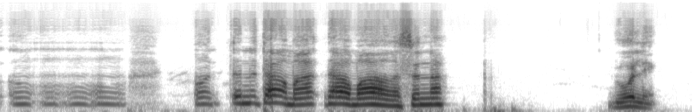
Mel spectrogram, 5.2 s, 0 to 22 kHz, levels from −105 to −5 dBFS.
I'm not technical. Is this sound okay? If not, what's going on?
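No. The speech has a rough, grainy texture that runs through the whole clip, from start to finish. Clear tones sound plainly noisy and gritty. The sound still reaches high up, so it isn't muffled. This is likely Opus compression. To save space, the encoder keeps the overall loudness of each pitch range but fills in fine detail with copied or noise-like sound. That substitution is what you hear as grain.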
